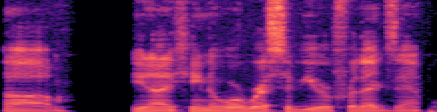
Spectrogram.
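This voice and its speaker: Very fast and very deep, a man speaks in a dark, mellow tone with vocal fry. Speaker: reaction youtuber. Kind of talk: casual commentary. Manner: halting.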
